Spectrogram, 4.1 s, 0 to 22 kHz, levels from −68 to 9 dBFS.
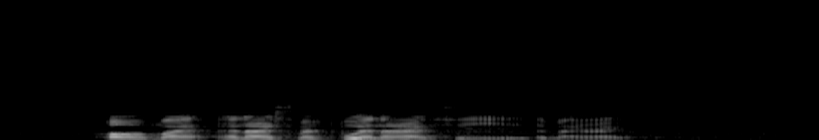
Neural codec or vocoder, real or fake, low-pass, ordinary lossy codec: none; real; 5.4 kHz; none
